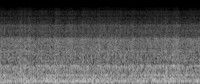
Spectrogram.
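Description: Tractor-drawn grape harvester running, a steady engine and machinery drone with a constant hum, as it unloads grapes into a steel trailer.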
